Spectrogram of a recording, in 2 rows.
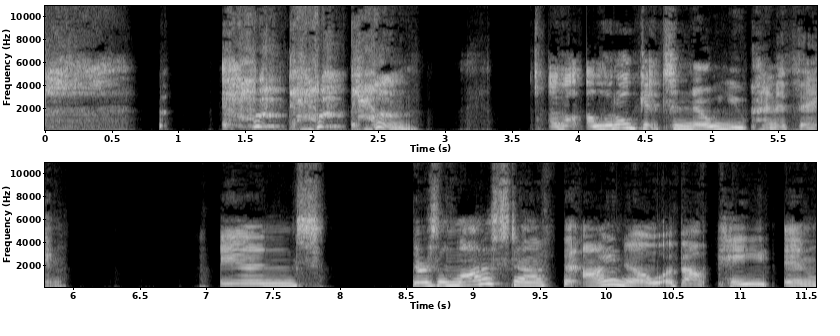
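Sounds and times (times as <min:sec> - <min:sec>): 
person coughing harshly: 0:01.4 - 0:02.8
speech: 0:02.6 - 0:02.9, 0:03.8 - 0:06.0, 0:07.1 - 0:11.5.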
